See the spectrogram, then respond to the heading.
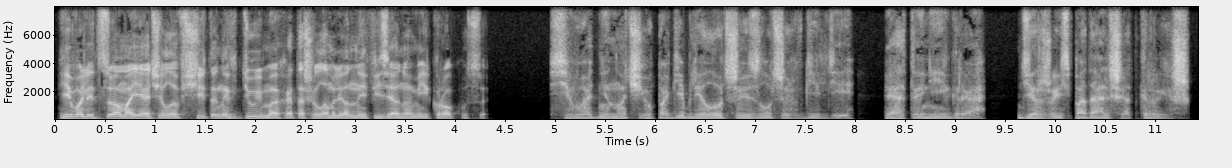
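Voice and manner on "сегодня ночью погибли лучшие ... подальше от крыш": soft, restrained warning; hushed assassin. A narrator's reading. Assassin secretly warns a boy in the alley, hushed. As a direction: keep the voice down, grave and secretive.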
